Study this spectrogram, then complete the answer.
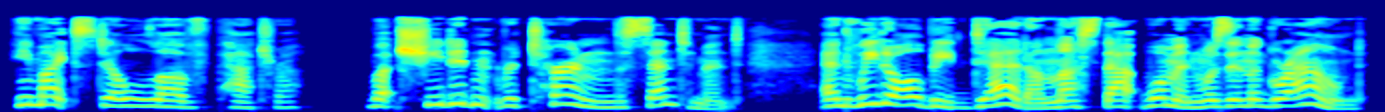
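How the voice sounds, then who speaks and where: A woman narrating an urban fantasy audiobook in the first person, with a wry, brisk storytelling manner. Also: fairly high pitch, animated, dry recording, clean studio sound.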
